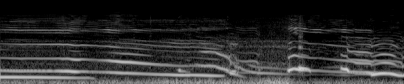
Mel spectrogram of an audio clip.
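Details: A sled husky at Schröcken am Hochtannberg, Austria, during husky sled rides gives a long, smooth howl that slides slowly downward in pitch.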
